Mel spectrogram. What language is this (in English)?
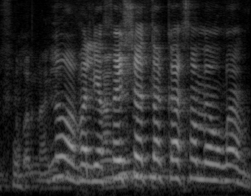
Hebrew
